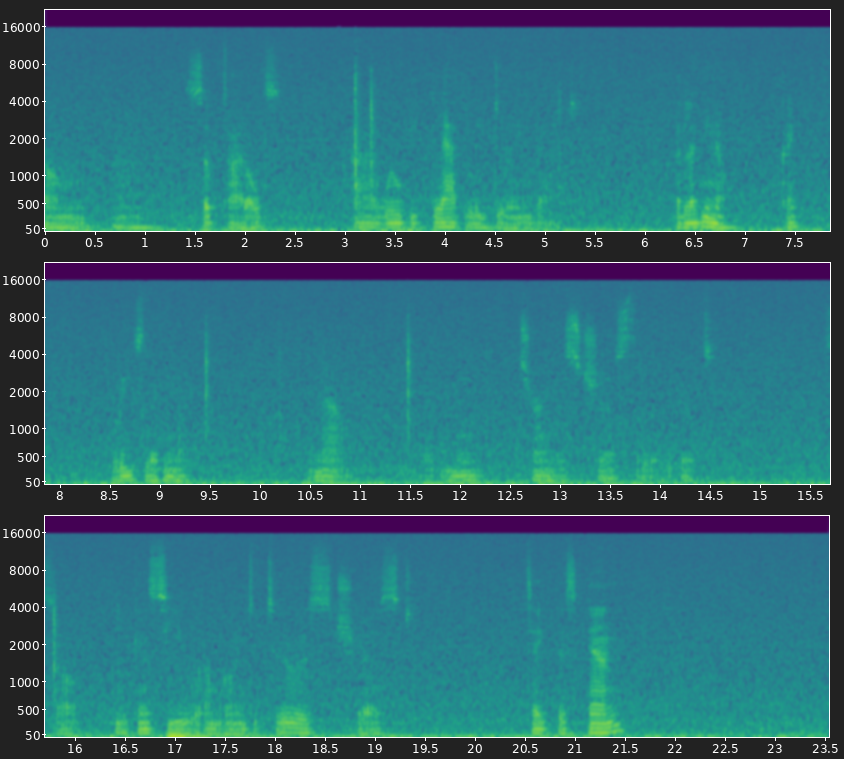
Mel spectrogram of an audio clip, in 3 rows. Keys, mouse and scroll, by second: 1.2 click, 2.7 scroll up 2, 3.6-5.2 shift+middle drag, 5.2 shift+scroll up 2, 6.5 right click, 7.6 middle click, 8.2 middle click, 8.9-9.6 middle drag, 10.2 shift+middle click, 10.7 shift+scroll down 1, 11.0-12.5 middle drag, 12.5-13.0 shift+scroll up 1, 13.2-13.9 middle drag, 13.9-14.6 scroll up 1, 15.1 middle click, 16.0-16.6 shift+middle drag, 17.5-21.3 drag, 21.5-22.1 scroll down 3, 23.2 right click.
